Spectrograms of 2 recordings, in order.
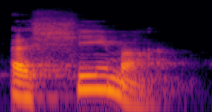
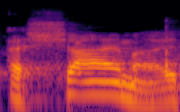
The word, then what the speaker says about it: Ashima: And then it says, and the men of Hamath made Ashima, or Ashima. It depends on, the pronunciation can change.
